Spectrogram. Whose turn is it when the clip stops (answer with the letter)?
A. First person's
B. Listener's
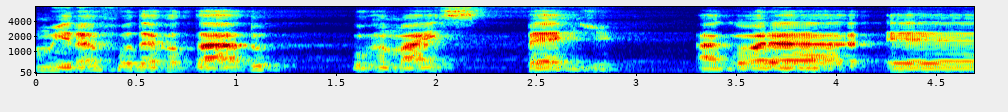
A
